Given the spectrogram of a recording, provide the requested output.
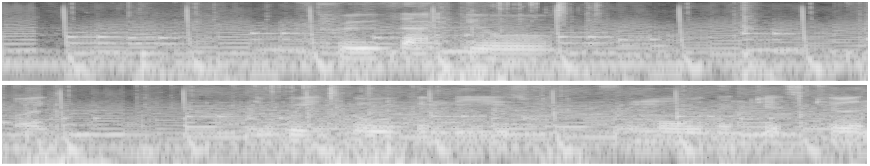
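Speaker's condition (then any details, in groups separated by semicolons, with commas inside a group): No condition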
